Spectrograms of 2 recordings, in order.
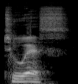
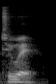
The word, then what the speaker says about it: tu es: I didn't say tu es. I just said tu es, where I just really pronounced the E.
